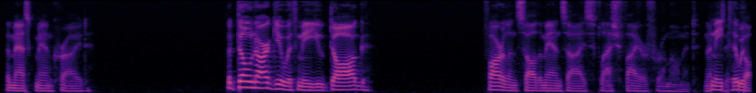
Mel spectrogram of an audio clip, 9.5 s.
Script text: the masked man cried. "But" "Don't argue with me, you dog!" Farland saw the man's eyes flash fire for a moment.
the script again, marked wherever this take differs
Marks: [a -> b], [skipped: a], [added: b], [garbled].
the masked man cried. "But" "Don't argue with me, you dog!" Farland saw the man's eyes flash fire for a moment. [garbled]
